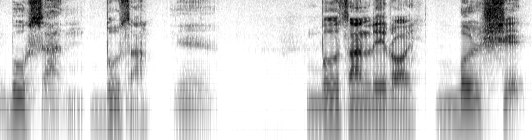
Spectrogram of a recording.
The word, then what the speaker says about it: Busan: Some people Boo or Poo? It's spelled with a P, but they say Busan.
